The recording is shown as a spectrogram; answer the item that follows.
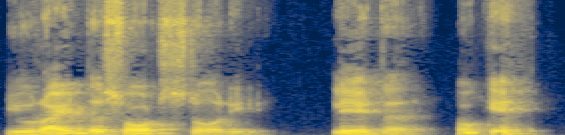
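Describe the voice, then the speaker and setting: Male tutor, slow, lowish voice, explanatory, echoey room. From Sri Lanka. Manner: slow, explanatory, checks understanding with "right?". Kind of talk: one-on-one tutoring, reading a story aloud.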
